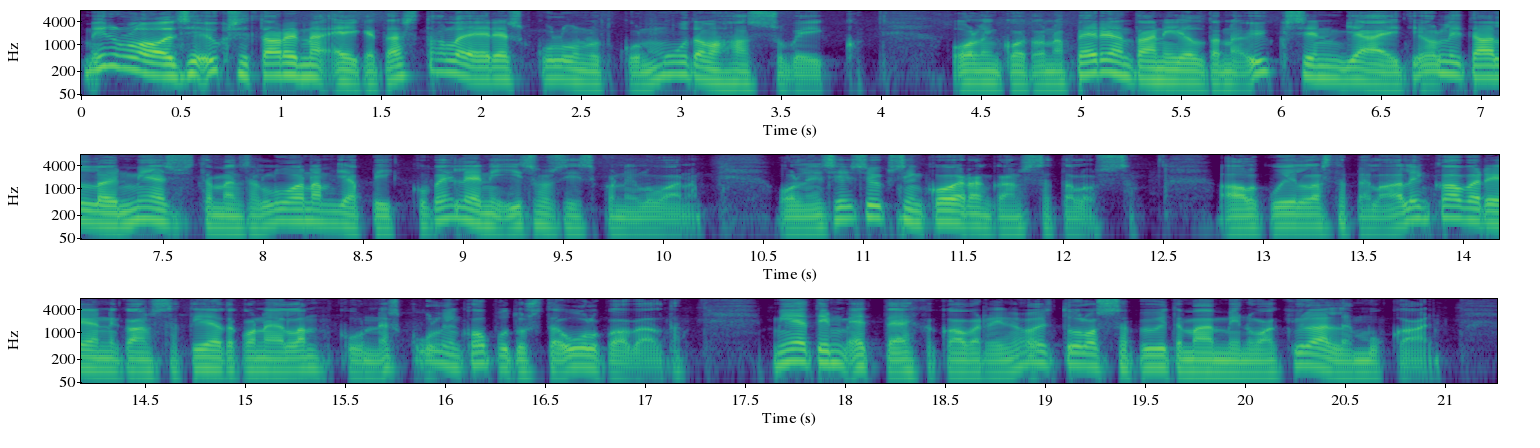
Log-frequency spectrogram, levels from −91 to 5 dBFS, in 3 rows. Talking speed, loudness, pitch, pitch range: 150 wpm, -23 LUFS, 115 Hz, 100-145 Hz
